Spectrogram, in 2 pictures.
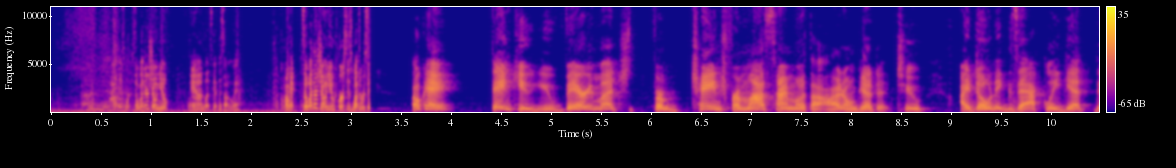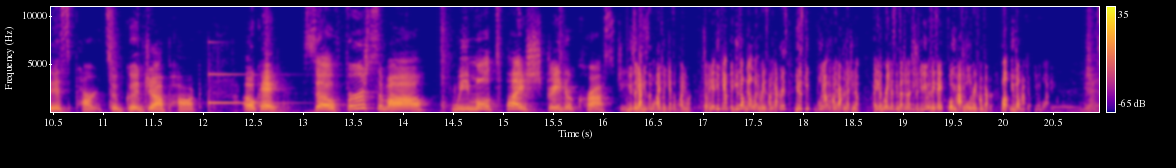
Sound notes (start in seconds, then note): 12.0 ding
